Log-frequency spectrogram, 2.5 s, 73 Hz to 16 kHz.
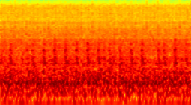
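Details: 1988 Jeep 4.0 Renix at steady idle with a regular light knock on every few firing pulses; owner suspects piston slap or a loose flex-plate bolt, unconfirmed.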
